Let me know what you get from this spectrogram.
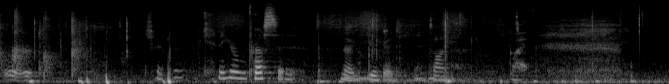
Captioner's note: applause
